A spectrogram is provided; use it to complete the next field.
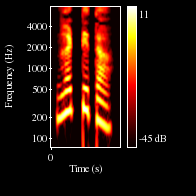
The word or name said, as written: ಘಟ್ಟಿತ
